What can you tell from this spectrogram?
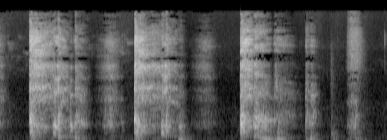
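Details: Adult with a lingering spring cold, still coughing in the mornings but less during the day: three bouts of harsh, throaty coughing with throat clearing between them; cough from a common cold.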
